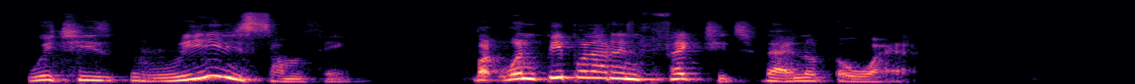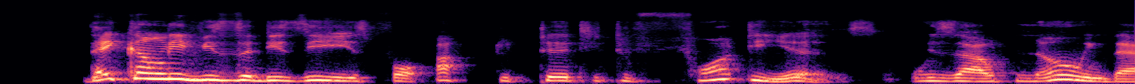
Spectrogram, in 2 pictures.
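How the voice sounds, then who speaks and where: A man from Senegal giving a webinar talk over a video call, with halting, emphatic phrasing. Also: high-pitched, warm tone, breathy edge, dull audio. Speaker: researcher presenting. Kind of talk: webinar presentation.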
